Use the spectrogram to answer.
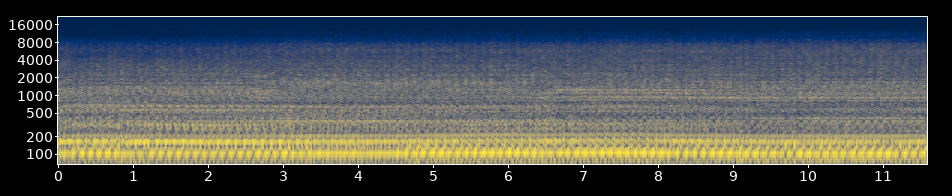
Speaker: um as you notice with this thing it's a real pig it doesn't really like idling um anything under sort of 1600 uh rpm um with the overlap on the cam it's just pumping raw fuel out the exhaust pretty much when it's sitting at idle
